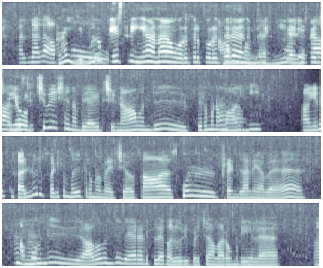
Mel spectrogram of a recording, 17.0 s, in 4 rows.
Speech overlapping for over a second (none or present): present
